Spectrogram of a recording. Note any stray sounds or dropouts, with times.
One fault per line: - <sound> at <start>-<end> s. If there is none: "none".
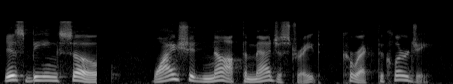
- dropout at 1.0-1.1 s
